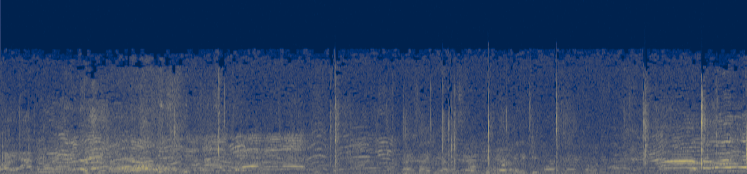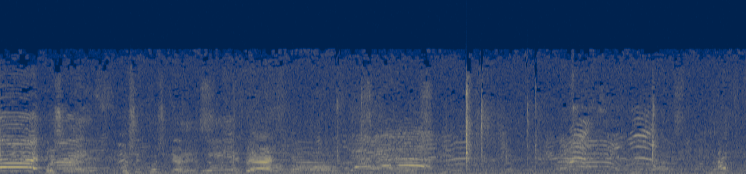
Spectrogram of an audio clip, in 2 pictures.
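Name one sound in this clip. Field hockey sticks click against a ball.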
